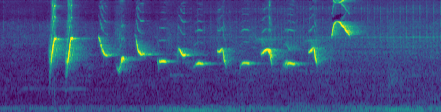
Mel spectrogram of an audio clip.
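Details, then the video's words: A greater green leafbird sings for young birds to imitate: two sharp high notes, then a steady series of about a dozen down-slurred whistles, roughly five per second, finishing on a higher slurred note. "PANCINGAN CUCAK IJO BAHAN ATAU BAKALAN AGAR CEPAT GACOR"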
